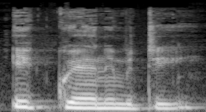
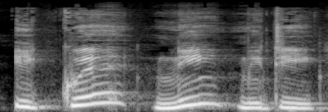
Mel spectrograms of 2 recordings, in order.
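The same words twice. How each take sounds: First: इक्वेनिमिटी run together as one word; इक्वेनिमिटी joined up, at an ordinary pace; read together. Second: इक्वेनिमिटी slowly, part by part; teacher slowly splitting इक्वेनिमिटी into pieces; broken into parts. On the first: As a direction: say इक्वेनिमिटी whole, with no gaps. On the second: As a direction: sound out इक्वेनिमिटी with gaps between the parts. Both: Shown as a demonstration. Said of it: "अब इसको एक साथ पढ़ते हैं".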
